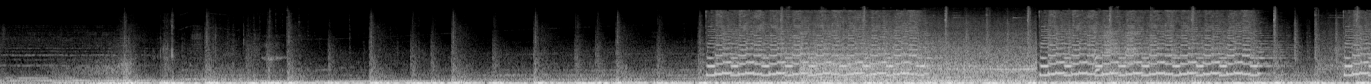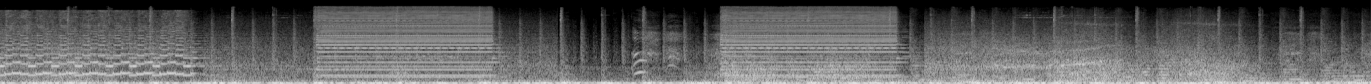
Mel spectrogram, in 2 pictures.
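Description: Truck horns honking in long blasts: three warbling blasts of about two seconds each, then two steady blasts, over a continuous deep rumble.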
